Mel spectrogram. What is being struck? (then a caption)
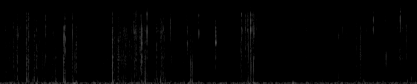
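Plastic instant soup sachet. A flat, sealed plastic instant soup sachet filled with dry contents is crinkled and scratched with long nails. The result is a quiet, steady run of bright, dry crackles and sharp crinkling snaps, with faint rustling of the contents underneath.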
